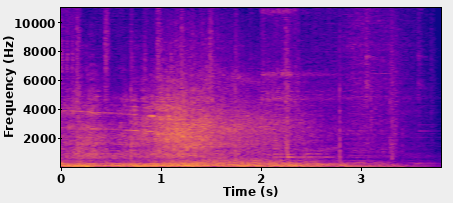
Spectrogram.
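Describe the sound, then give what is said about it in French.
Airplane taking off, a loud broad roar with rumbling low end that swells briefly and then steadily fades away. “Attention au décollage.”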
